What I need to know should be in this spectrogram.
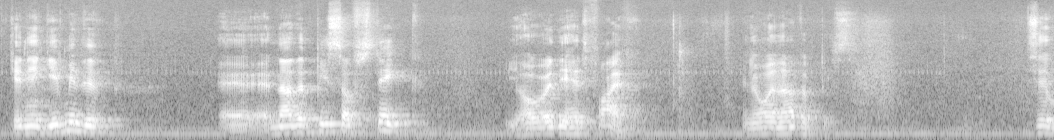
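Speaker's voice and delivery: ordinary talk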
